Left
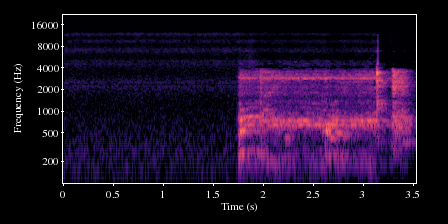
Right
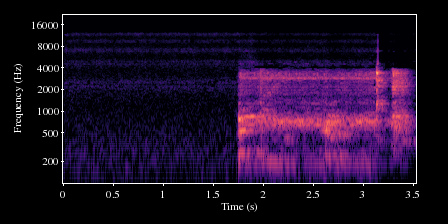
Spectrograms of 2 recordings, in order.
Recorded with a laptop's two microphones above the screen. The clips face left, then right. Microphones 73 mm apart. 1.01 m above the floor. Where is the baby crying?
40° right (ahead or behind), 2 m.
